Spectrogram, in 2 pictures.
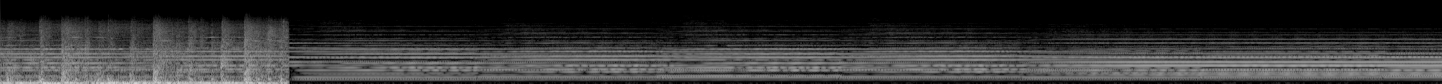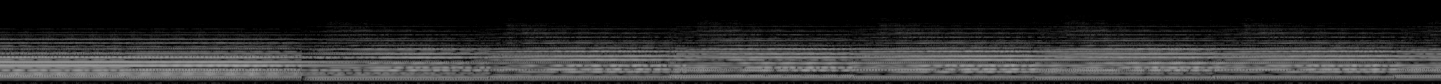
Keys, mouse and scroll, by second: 0.2 middle click, 0.2-0.6 scroll down 23, 0.6 middle click, 0.6 Escape, 0.8 middle click, 0.9 middle click, 1.4 shift+middle click, 1.5 middle click, 1.6 middle click, 1.7 middle click, 2.4 scroll up 19, 2.6 middle click, 2.9 double click, 3.1 double click, 3.3 middle click, 3.5 shift+middle click, 3.6 scroll down 3, 3.7 m, 4.3 middle click, 4.9 s, 5.0 scroll up 10, 5.1 middle click, 5.3 middle click, 6.9 middle click, 6.9 shift+scroll down 4, 7.0 shift+middle click, 7.1 s, 7.3 scroll up 5, 7.4 middle click, 7.5 middle click, 8.5 scroll down 3, 8.6 space, 8.9 middle click, 9.0 scroll down 11, 9.3 middle click, 9.5-10.1 scroll up 23, 10.0-10.8 typing, 10.9 scroll down 8, 11.3 shift+middle click, 11.8 shift+middle click, 12.0-12.3 scroll down 11, 12.5 shift+middle click, 12.7 Up, 13.1 space, 13.3-13.7 scroll down 6, 13.6 middle click, 13.7 shift+middle click, 13.8 scroll up 20, 14.3 middle click, 14.6 y, 14.9 scroll up 13, 16.4-17.0 scroll down 16, 17.0 shift+middle click, 17.2 scroll up 8, 19.3 middle click, 19.5 middle click, 19.6 scroll down 18, 19.9 middle click, 20.0-20.5 scroll up 14, 20.1 ctrl+click, 20.2 shift+middle click, 20.8 scroll down 3, 21.3 shift+middle click, 21.6 shift+middle click, 21.9 scroll up 3, 22.0 scroll down 13, 22.2 middle click, 22.4 middle click, 22.5 middle click, 22.9 ctrl+click, 23.2 shift+click, 23.3-24.1 scroll up 18, 23.3 space, 24.1 middle click, 24.3 s, 25.2 scroll up 4, 25.4 j, 25.5 middle click, 25.9 scroll up 7, 26.8 scroll down 2, 26.9 middle click, 27.3 space, 27.4 m, 27.6 scroll up 2, 27.6 middle click, 28.3 scroll up 8, 28.3-28.7 scroll down 35, 28.7 middle click.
